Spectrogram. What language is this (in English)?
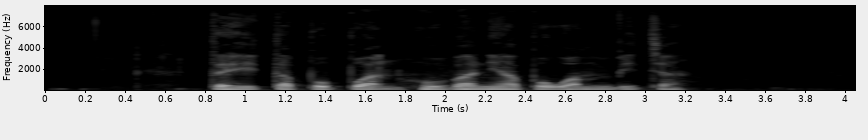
Yaqui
